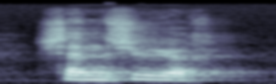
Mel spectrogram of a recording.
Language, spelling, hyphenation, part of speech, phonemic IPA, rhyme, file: Dutch, censuur, cen‧suur, noun, /sɛnˈzyːr/, -yr, Nl-censuur.ogg
- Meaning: censorship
